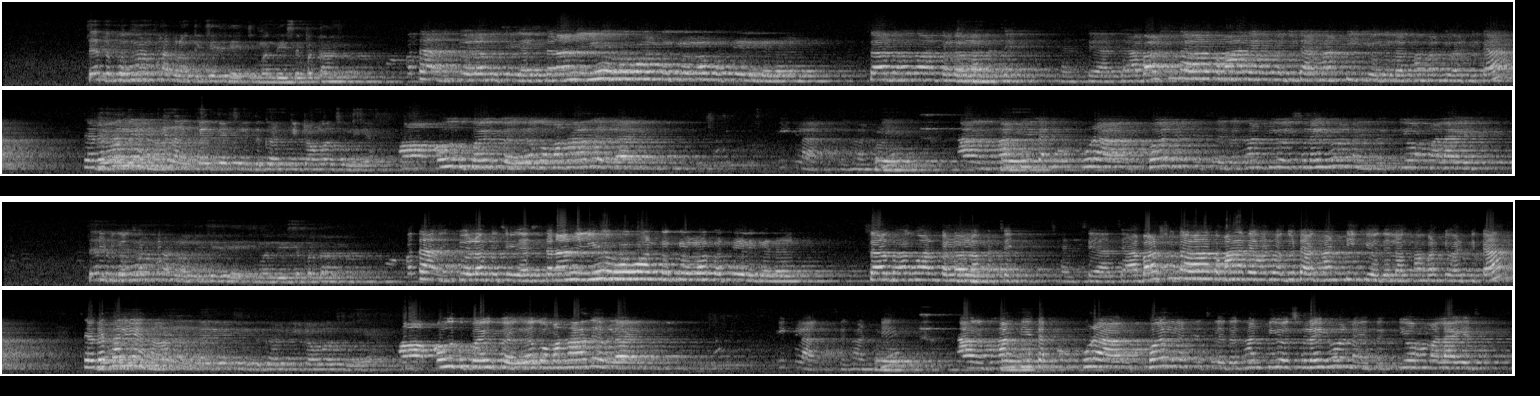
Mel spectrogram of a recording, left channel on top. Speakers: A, on the left (about 70°); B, on the right (about 85°).
A: सा तऽ
B: गेल
A: भगवान
B: छल
A: उठा के चलि जाइ छै, मंन्दिर से पता नैय ‌।
B: पता नहि क्यों लऽ केऽ चलि जाइ छै तेनाही इहो भगवान के क्यों लक चलि गेलनि। सब भगवान के ललक
A: ओ
B: चलि गेलैन। सेचा बड़ सुन्दर अहाँके महादेव ओहिठमा दूटा घंटी क्यों देलक बडकी बडकी। टा। से
A: हँ देखलियै
B: हँ
A: काल्हि गेल छलियै तऽ घंटी टंगल छलैया।
B: हँ बहुत पैघ पैघ एगो महादेव ला एगो नन्दी ला।
A: <unintelligible>
B: नीक लागै छै घंटी
A: हँ
B: आहा घंटी
A: हँ
B: तऽ। पूरा आब खोलि लने छलै तऽ घंटियो छलैहो नैं तऽ केओ हमरा लागय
